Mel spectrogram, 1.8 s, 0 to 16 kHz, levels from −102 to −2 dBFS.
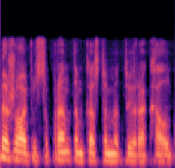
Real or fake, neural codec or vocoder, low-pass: real; none; 7.2 kHz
